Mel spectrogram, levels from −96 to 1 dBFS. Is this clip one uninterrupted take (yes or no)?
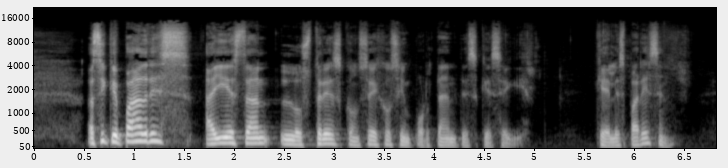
yes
